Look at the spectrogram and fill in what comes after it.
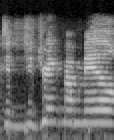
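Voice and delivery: put-on snotty tone. Retelling a scene where a little sister taunts her older sister: imitating a snotty sister. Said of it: "she's just snotty".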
